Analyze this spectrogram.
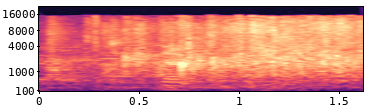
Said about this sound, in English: It's just an applause for the fun runner.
